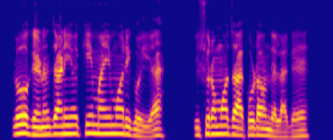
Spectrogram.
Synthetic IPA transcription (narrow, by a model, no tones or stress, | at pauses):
loːɡɪɽ̃d͡zaːɽ̃ɪjɔkimãːĩmɔɾiɡoia | jiːʃuɾɔmɔd͡zaːkʊɽaːʊ̃nd̪ɛlaːɡɛ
